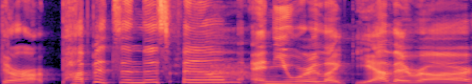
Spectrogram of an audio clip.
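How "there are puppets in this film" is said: furious, outraged, pitch climbing high. Retelling to the listener a question asked early in a film, acting full of rage. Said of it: "looked at you full of rage and said".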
